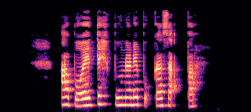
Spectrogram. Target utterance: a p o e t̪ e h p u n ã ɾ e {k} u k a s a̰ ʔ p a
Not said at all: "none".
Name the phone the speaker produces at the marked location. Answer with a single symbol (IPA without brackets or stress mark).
p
